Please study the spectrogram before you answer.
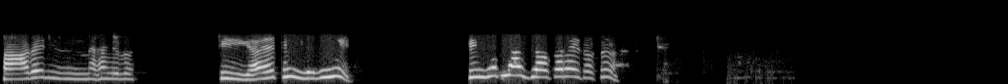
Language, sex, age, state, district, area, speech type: Dogri, female, 30-45, Jammu and Kashmir, Samba, rural, conversation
